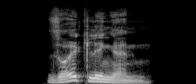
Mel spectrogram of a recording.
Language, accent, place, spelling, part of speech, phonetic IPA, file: German, Germany, Berlin, Säuglingen, noun, [ˈzɔɪ̯klɪŋən], De-Säuglingen.ogg
- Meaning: dative plural of Säugling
